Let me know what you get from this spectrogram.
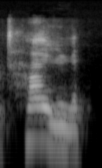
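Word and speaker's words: tau: then here's another uh Greek letter called a tow I want you to think of like a towel like a beach towel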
